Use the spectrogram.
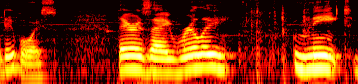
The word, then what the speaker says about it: Dubois: it's called dubois but in louisiana we would call it dubois for our cajun french pronunciation but up there it's just plain dubois there is a really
